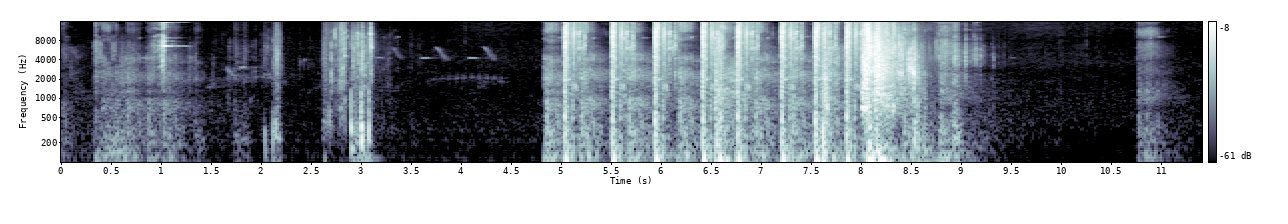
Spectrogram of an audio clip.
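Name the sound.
Glock pistol gunfire from the video game Counter-Strike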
